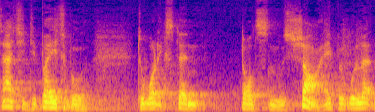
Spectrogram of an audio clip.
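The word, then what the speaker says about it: Dodgson: context and it is Dodson by the way the g is silent it's not just a strange way I pronounce it so to begin with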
